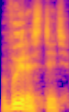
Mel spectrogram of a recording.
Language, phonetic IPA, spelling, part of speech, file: Russian, [ˈvɨrəsʲtʲɪtʲ], вырастить, verb, Ru-вырастить.ogg
- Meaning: 1. to grow, to raise, to cultivate 2. to breed, to rear, to raise 3. to bring up 4. to train, to prepare, to form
